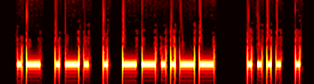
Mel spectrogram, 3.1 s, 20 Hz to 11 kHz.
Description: Morse code, heard as a keyed tone, about 25 wpm, 700 Hz. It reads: ARE, HE
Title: Sentences from Top 1100 Words 25wpm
